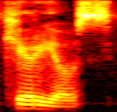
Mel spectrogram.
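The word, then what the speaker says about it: κύριος: They only referred to him as God, father, or Lord, which is pronounced curios in Keiny Greek.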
